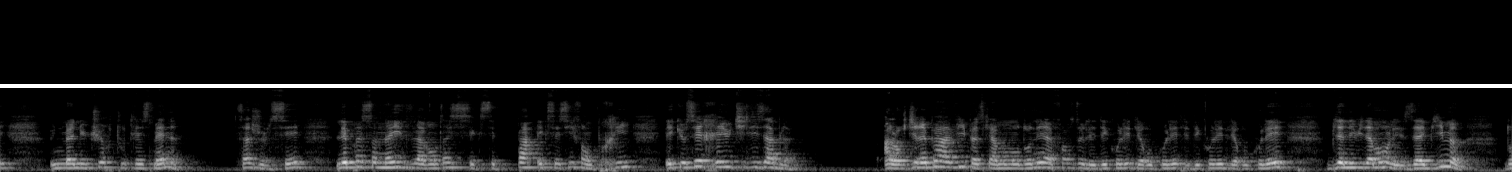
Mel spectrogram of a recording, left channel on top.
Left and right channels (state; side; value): silent; left; digital silence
